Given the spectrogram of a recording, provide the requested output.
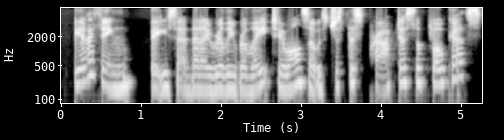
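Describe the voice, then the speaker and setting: A woman with an ordinary speaking voice and a fairly low pitch talks at a moderate pace with lively intonation, hardly any pauses and very even loudness, the sound dry and close with no echo. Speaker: podcast host. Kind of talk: casual interview chat.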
